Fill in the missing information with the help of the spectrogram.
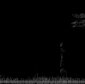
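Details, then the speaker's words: Low, drawn-out rumbling gurgle from an adult's empty stomach early in the morning before eating, in a quiet small room; audible stomach growling (borborygmi). "oh my God, can you hear my stomach? I have not eaten yet and it's super early in the morning."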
